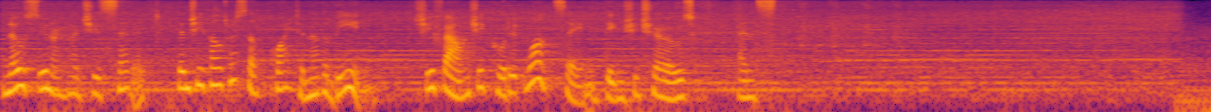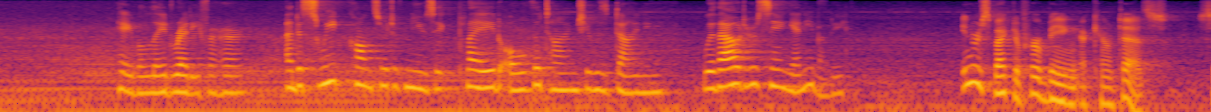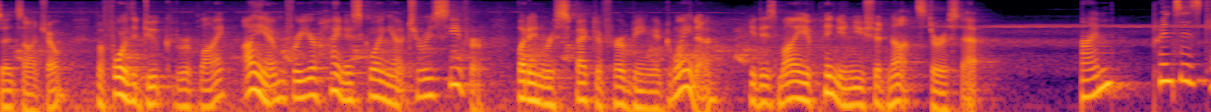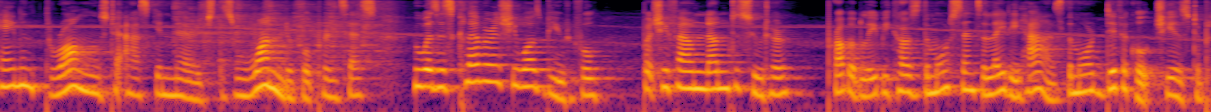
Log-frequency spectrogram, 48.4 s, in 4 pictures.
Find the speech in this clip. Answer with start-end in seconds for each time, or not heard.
0.0-7.8, 13.2-20.6, 21.7-34.1, 35.0-48.4.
